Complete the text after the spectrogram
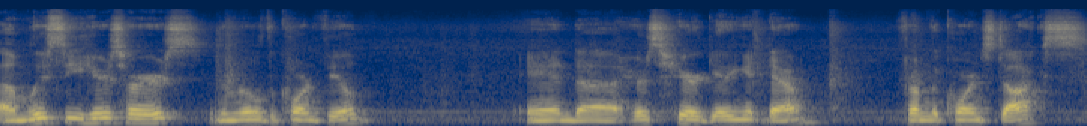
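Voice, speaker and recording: A man mumbles in a dark, mellow tone at a fairly slow pace. His pitch varies in an ordinary way. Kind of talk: live video update. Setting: live stream. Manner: halting, many fillers; mumbling.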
